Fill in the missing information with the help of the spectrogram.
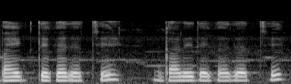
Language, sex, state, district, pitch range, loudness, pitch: Bengali, female, Assam, Hailakandi, 180-195 Hz, -15 LUFS, 180 Hz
